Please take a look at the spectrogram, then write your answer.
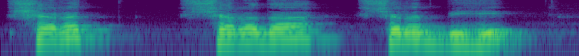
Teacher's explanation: the nominative form sharat, the ta changes to da in the instrumental and form itself, in both in instrumental singular and instrumental plural.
